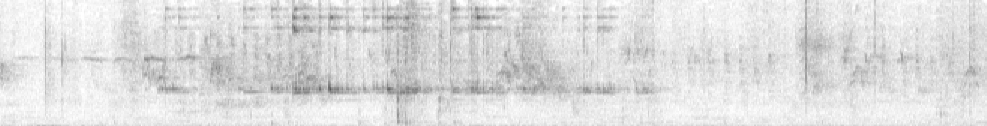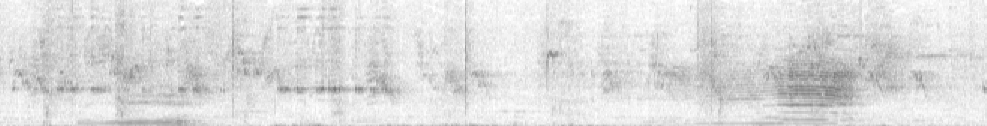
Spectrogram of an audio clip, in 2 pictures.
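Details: Native village billy goat, squaring up to a person in a playful fight, lets out a wavering, quavering bleat midway, then a second shorter harmonic bleat near the end, with men talking and rustling around it.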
